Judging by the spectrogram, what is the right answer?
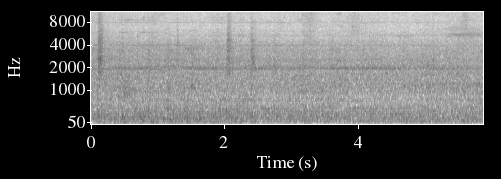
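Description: Regional passenger train rolling across the tracks: a steady low rumble with a few sharp wheel clicks over rail joints, one at the start and two about two seconds in.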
